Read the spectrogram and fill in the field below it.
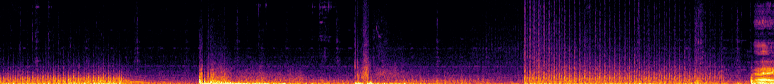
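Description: An enemy sentry turret fires in a video game: sustained rapid bursts of automatic gunfire with sharp impacts and explosions, loud and close, separated by short pauses.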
